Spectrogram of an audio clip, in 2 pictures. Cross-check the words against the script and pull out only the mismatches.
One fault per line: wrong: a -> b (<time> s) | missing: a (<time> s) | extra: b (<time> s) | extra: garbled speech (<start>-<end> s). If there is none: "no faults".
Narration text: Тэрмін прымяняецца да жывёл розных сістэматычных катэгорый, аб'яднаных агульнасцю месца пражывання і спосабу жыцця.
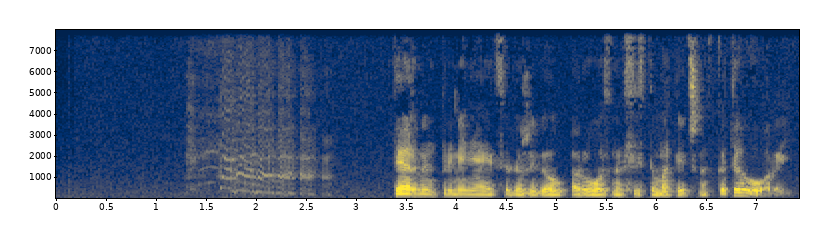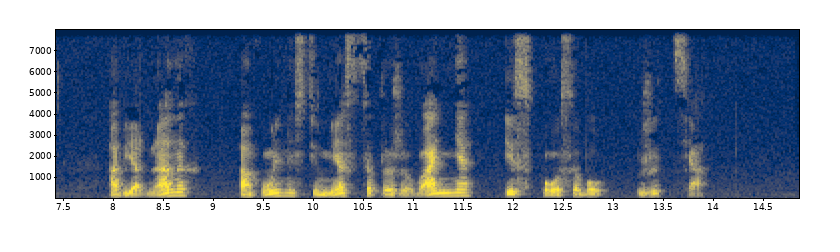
no faults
